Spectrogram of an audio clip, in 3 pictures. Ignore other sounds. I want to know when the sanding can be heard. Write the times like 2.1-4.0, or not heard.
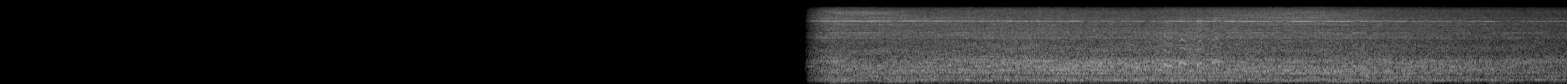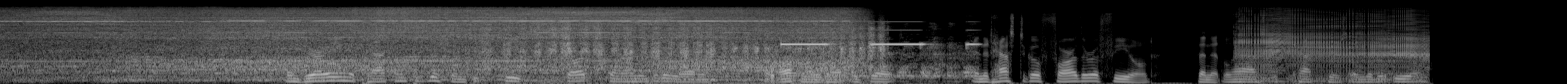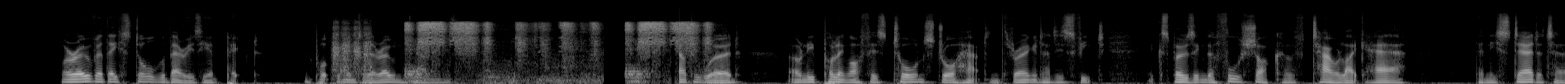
20.3-24.6, 34.6-38.6.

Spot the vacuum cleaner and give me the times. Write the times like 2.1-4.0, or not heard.
8.1-24.4.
